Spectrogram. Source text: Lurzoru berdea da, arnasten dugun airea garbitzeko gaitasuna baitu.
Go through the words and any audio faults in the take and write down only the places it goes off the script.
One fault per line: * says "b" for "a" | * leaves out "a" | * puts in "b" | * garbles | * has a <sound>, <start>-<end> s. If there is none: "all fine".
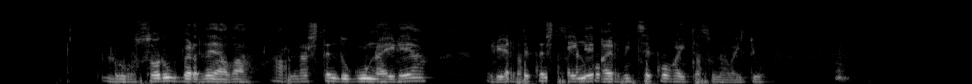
* garbles
* has a whoosh, 8.3-8.5 s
